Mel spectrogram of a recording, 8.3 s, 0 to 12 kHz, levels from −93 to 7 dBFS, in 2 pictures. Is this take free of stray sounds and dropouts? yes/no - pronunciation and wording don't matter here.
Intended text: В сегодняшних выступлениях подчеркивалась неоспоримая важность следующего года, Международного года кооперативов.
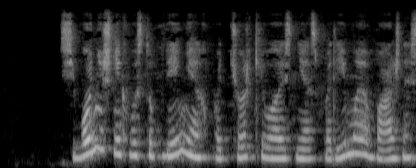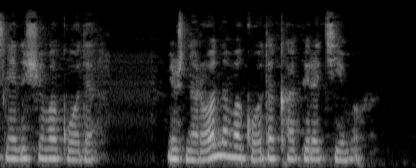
yes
